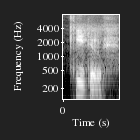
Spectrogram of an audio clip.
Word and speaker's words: Kiddush: You know, some of these, the emphasis is on the first vowel, Kiddush, which is the more precise way. That most people just say Kiddush.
